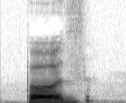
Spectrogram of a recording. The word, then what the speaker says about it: pause: Mass Tas o class but a single s between two vowels will be pronounced Z like in the words Jose Vaz pose or cause now let's have a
